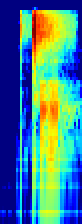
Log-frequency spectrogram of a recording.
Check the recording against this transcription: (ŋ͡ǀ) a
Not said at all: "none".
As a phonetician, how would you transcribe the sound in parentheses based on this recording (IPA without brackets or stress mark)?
ǀ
